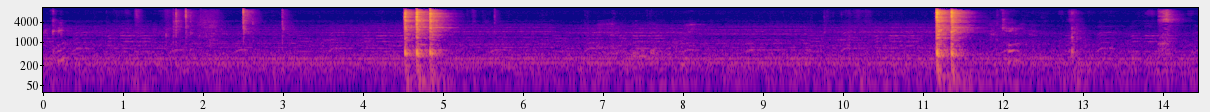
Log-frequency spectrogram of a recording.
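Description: A metal spoon clinking against a stainless steel saucepan while hibiscus powder is added to a pot of hair oil: two sharp clinks, one about four and a half seconds in and one near the end, with a few lighter taps between.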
